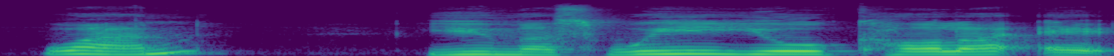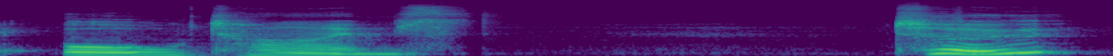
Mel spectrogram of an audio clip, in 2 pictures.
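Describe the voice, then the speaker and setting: A woman playing a self-important female cat who delivers rules in a formal, measured official-briefing manner for a comedy podcast. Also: mid-range voice, warm tone, natural voice. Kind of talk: scripted comedy fiction podcast.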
